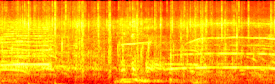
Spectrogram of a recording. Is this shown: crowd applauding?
yes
